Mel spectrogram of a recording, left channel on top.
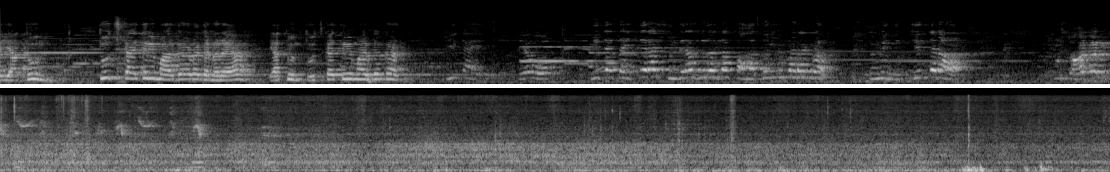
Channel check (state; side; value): different; both; correlation 0.00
